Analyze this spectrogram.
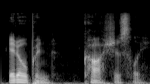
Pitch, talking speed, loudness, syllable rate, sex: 80 Hz, 120 wpm, -20 LUFS, 6.4 syllables/s, male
